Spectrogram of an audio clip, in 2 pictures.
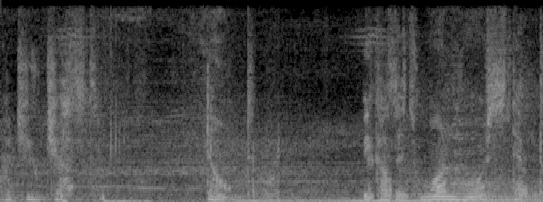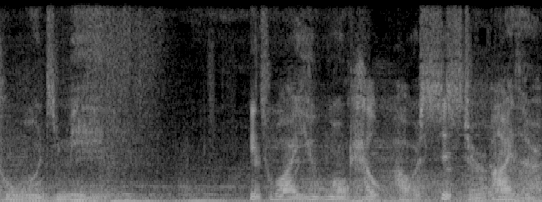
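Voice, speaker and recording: An actor playing a taunting, bitter spectre of a fallen prince in a video game, sardonic and theatrical. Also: male voice, fairly low pitch. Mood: sinister. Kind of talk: dramatic video game acting. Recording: loud music under the voice.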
